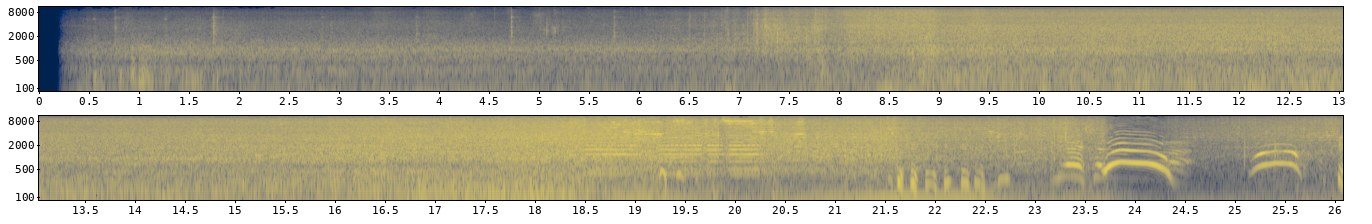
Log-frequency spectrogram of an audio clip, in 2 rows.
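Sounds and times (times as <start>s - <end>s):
tyres splashing through muddy water: 6.7s - 26.0s
car engine labouring: 7.4s - 26.0s
car horn tooting: 18.2s - 20.9s.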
